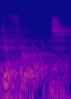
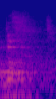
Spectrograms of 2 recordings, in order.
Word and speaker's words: different: We don't usually say different. We say different.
